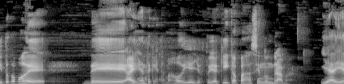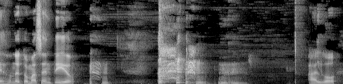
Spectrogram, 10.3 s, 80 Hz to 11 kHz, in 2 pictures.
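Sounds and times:
speech: 0.0s - 9.0s, 9.8s - 10.2s
person coughing: 6.5s - 6.9s, 7.5s - 9.0s.

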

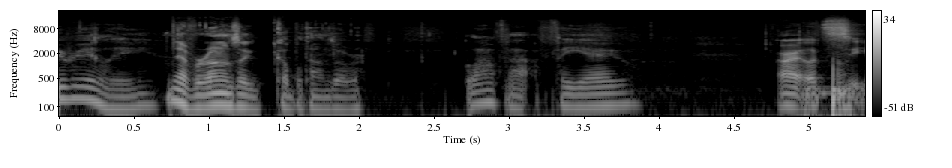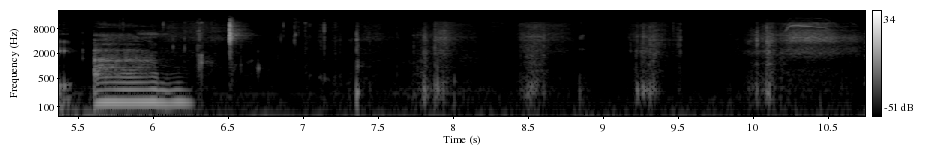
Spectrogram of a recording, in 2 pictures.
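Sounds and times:
speech: 0.0s - 4.0s, 4.8s - 6.4s
chewing of a crisp cookie: 6.3s - 10.7s.

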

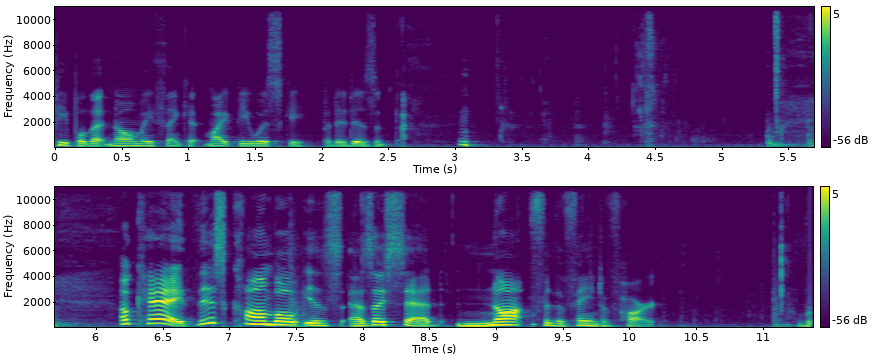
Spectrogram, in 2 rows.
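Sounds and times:
speech: 0.0s - 3.5s, 5.4s - 10.3s
woman sipping and swallowing water: 3.3s - 6.1s.

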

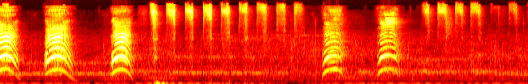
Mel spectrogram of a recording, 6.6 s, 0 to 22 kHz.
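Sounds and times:
person imitating an eagle's cry: 0.0s - 1.8s, 4.0s - 5.1s.

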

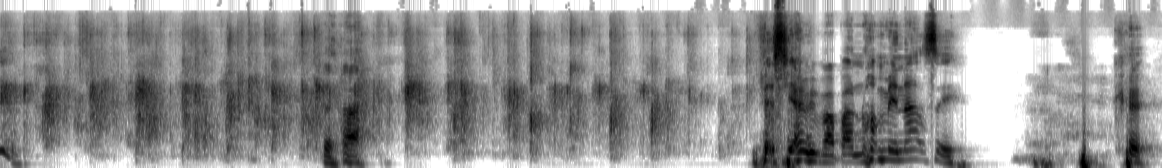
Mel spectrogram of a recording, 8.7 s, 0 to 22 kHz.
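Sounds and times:
audience applauding: 0.0s - 6.1s
laughter: 2.2s - 3.0s
speech: 2.4s - 2.8s, 5.6s - 7.3s, 8.5s - 8.7s.

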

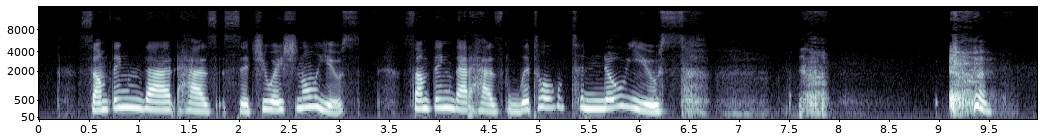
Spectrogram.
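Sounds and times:
speech: 0.5s - 6.7s, 7.6s - 7.9s, 9.4s - 9.6s
person coughing after choking on saliva: 7.5s - 8.0s, 9.0s - 9.7s.

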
